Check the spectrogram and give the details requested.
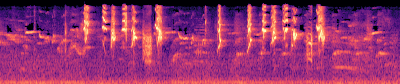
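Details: Oriental magpie-robin, roused and singing in the morning with tail fanned: thin whistles give way to two bursts of loud, rasping, evenly spaced high notes, five to eight per burst, with quiet warbles between.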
